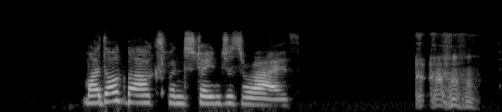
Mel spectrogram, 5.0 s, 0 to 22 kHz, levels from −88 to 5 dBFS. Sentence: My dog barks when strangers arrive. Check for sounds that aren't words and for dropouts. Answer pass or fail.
fail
